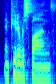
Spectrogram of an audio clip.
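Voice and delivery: ordinary delivery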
